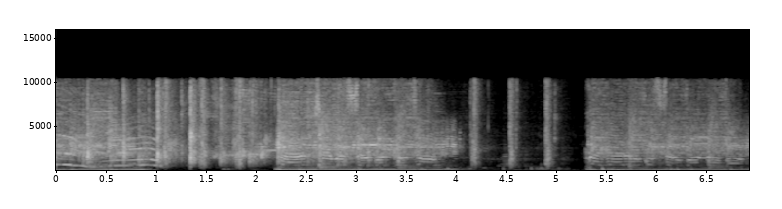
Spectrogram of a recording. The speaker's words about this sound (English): So put your hands together, everybody, for Lucia!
